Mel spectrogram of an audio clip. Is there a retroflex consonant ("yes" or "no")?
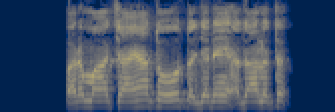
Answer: no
